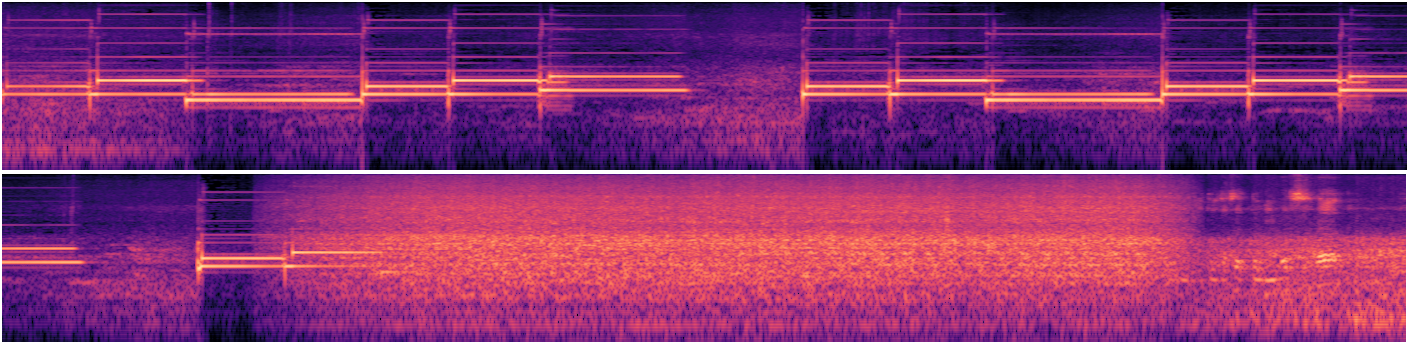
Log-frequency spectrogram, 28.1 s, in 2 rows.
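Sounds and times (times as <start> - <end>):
electronic bell-like chime: 16.0 - 17.9
train noise rushing: 16.6 - 28.0.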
